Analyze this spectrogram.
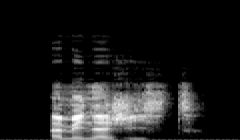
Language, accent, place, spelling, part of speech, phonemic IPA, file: French, France, Lyon, aménagiste, noun / adjective, /a.me.na.ʒist/, LL-Q150 (fra)-aménagiste.wav
- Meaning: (noun) developer; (adjective) developmental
